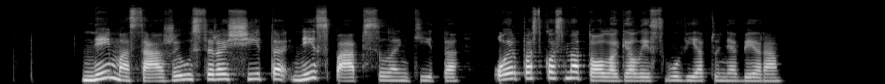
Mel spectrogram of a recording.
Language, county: Lithuanian, Kaunas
